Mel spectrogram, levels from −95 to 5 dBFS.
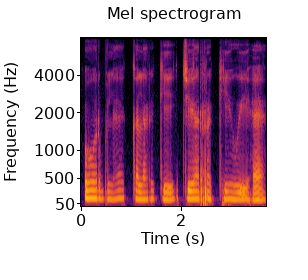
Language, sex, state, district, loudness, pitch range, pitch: Hindi, male, Uttar Pradesh, Saharanpur, -20 LUFS, 125-140 Hz, 135 Hz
